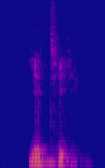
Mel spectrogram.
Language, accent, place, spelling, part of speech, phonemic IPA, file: French, France, Paris, yéti, noun, /je.ti/, LL-Q150 (fra)-yéti.wav
- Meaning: yeti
